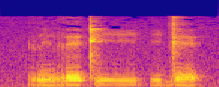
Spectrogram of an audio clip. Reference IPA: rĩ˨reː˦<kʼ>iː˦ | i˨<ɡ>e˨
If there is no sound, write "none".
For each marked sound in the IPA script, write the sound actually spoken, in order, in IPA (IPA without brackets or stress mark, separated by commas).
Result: kʼ, ɡ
